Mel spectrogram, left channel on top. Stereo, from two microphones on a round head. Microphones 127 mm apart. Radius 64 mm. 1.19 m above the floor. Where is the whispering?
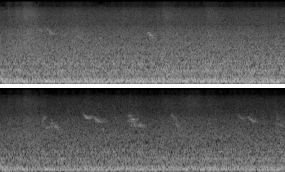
I don't hear whispering.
